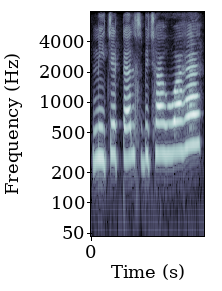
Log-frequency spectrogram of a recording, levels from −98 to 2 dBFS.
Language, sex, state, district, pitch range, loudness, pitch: Hindi, female, Jharkhand, Deoghar, 285-320 Hz, -14 LUFS, 305 Hz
